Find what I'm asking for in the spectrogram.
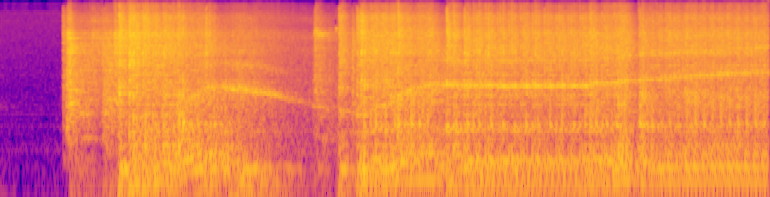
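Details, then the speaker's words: After adding an engine ground strap to the transmission (there had been none to the chassis), the engine cranks, catches on the second try and settles into a steady, even idle with no misses; it runs normally. "it's all boys that's it guys it's on finally man Wow all this hard work it's worked it's it's all paid off"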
